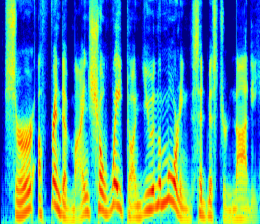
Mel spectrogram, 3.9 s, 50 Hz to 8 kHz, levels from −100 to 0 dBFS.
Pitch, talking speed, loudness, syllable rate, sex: 145 Hz, 230 wpm, -19 LUFS, 4.8 syllables/s, male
